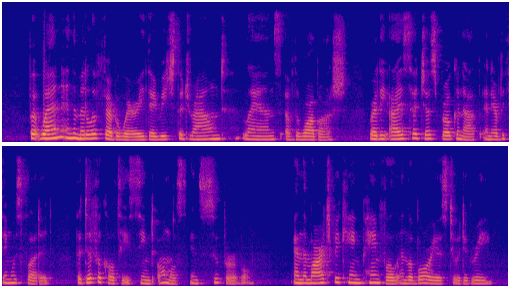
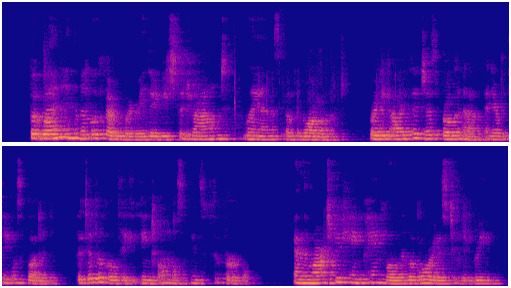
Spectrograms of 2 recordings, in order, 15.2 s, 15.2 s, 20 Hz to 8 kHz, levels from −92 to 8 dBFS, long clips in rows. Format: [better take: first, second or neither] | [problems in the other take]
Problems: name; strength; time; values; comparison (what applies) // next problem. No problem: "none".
first | noise reduction (neural mask model DeepFilterNet 3)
